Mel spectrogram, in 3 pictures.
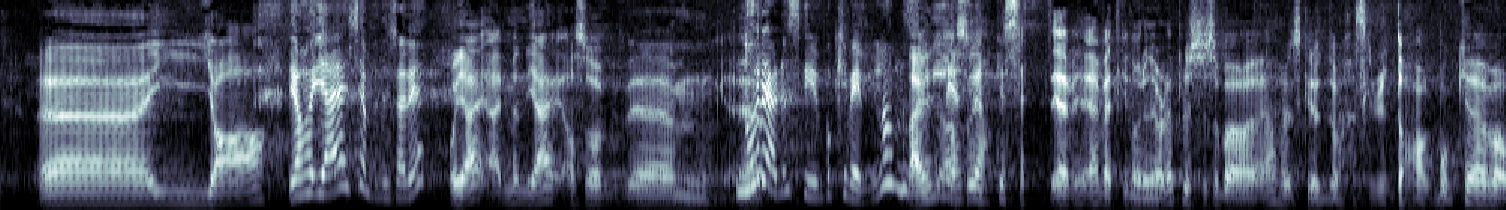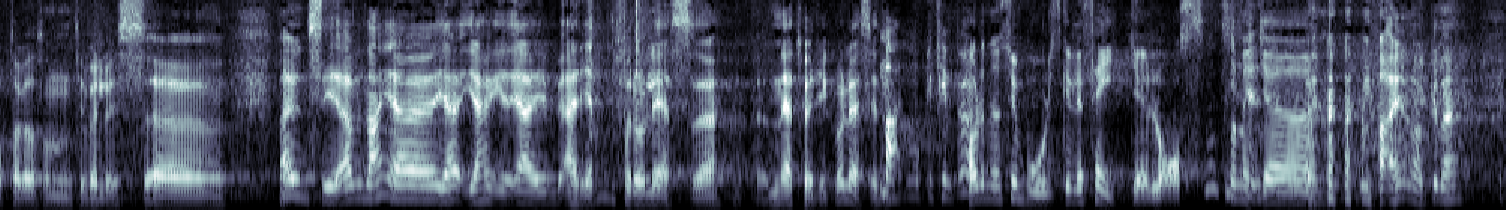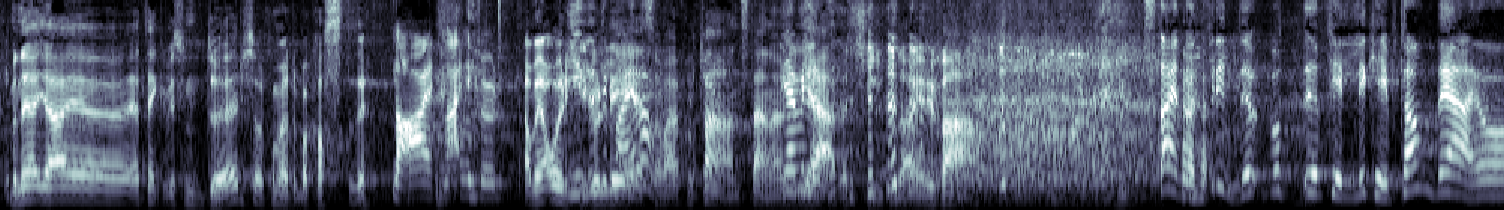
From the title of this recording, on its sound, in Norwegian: Bonuspodcast: Live fra Ås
